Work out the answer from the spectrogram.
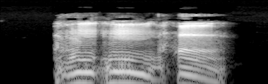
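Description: A marshal's throaty, cough-like grunts: three voiced, rasping bursts in quick succession, fairly loud and heard on their own with no talk.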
